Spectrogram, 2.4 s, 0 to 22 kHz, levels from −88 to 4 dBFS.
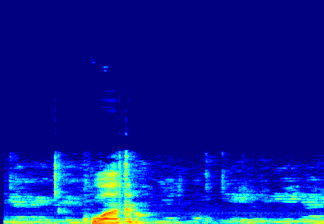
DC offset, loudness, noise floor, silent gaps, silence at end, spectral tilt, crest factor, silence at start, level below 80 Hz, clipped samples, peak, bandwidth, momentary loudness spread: under 0.1%; -18 LUFS; -43 dBFS; none; 0 s; -5.5 dB/octave; 20 dB; 0.05 s; -56 dBFS; under 0.1%; -2 dBFS; 7.6 kHz; 24 LU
